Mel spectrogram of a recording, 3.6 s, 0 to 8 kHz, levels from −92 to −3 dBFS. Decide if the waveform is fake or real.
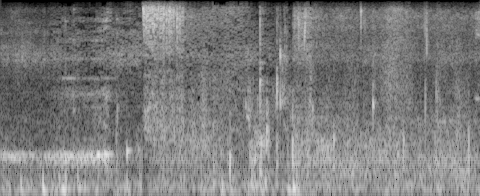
real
